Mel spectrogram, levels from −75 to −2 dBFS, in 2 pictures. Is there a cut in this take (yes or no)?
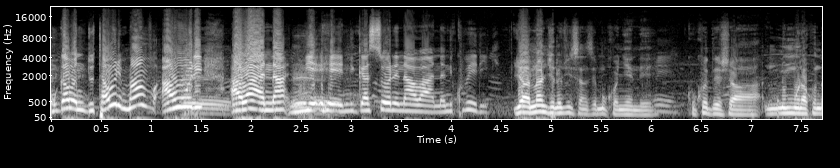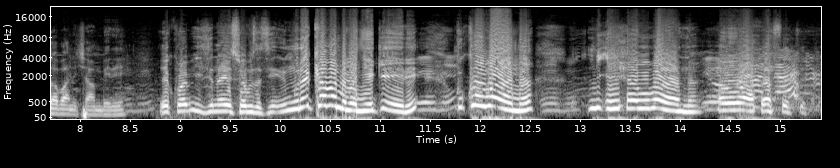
no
